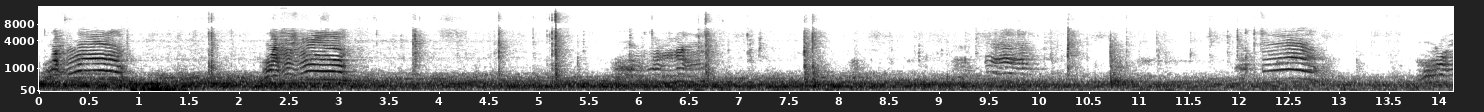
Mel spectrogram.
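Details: Pet cat in a funny home compilation giving several drawn-out, arching meows, a pair close together near the start and more toward the end, over a steady low household hum.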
